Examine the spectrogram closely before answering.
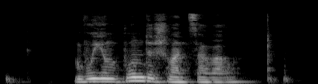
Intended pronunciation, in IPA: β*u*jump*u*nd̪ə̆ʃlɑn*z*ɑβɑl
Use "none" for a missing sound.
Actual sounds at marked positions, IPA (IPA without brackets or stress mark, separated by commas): u, u, s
